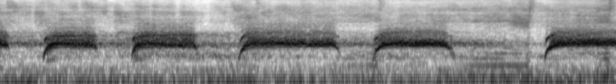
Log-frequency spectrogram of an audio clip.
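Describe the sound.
A person screams loudly, five sustained shrieks in a steady repeating rhythm, each with a short gap before the next.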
